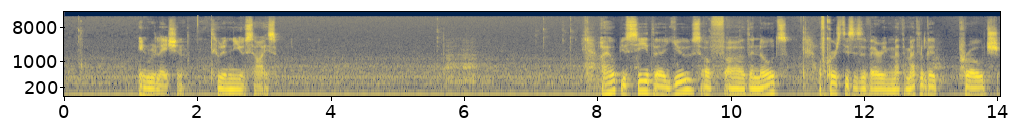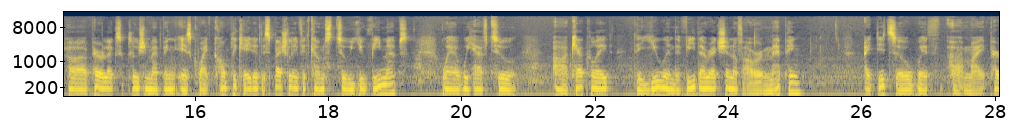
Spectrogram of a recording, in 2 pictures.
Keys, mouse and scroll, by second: 7.1 click, 9.1 click, 9.7-11.4 drag, 11.4 scroll down 2, 11.6-14.6 shift+middle drag, 15.6-20.2 middle drag.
